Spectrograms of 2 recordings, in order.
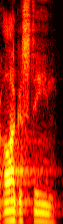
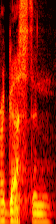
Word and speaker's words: Augustine: The great writer, the great church leader, church father, Augustine, or Augustine, depending on your pronunciation.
